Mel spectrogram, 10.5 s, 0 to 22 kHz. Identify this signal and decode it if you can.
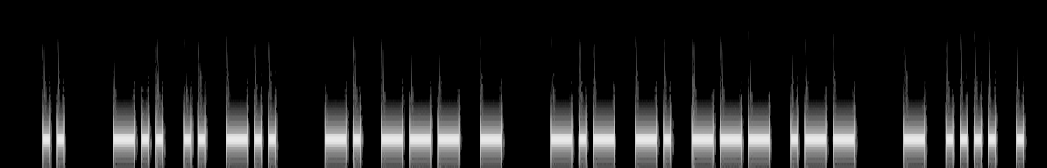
Morse code, heard as a keyed tone, about 17 wpm, 700 Hz. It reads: I DID NOT KNOW THE
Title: Sentences from Top 1000 Words - Review Part 1 - 17wpm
